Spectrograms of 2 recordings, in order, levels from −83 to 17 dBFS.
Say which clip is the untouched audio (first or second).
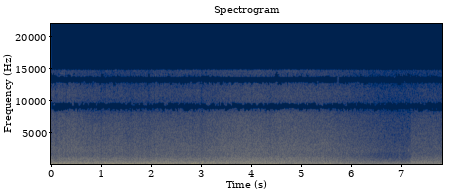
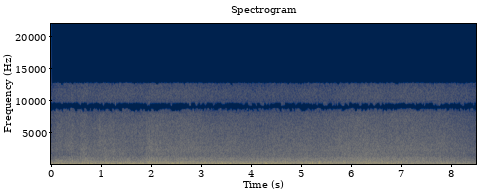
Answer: first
